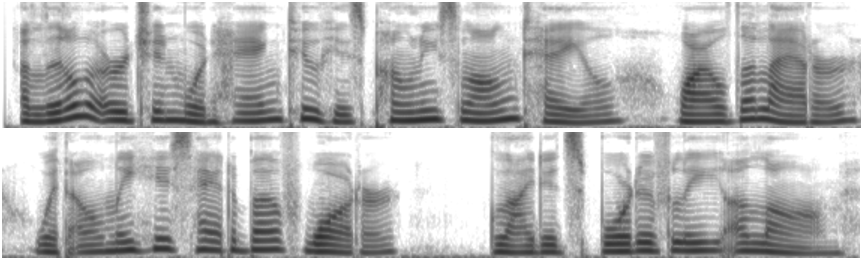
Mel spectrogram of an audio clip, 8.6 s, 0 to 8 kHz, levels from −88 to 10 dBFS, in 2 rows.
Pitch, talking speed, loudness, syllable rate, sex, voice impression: 180 Hz, 155 wpm, -16 LUFS, 4.7 syllables/s, female, very feminine, very middle-aged, thin, tensed, weak, bright, very soft, very clear, very fluent, very cute, slightly cool, very intellectual, very refreshing, very sincere, very calm, very friendly, very reassuring, very unique, very elegant, slightly wild, very sweet, lively, very kind, modest, light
